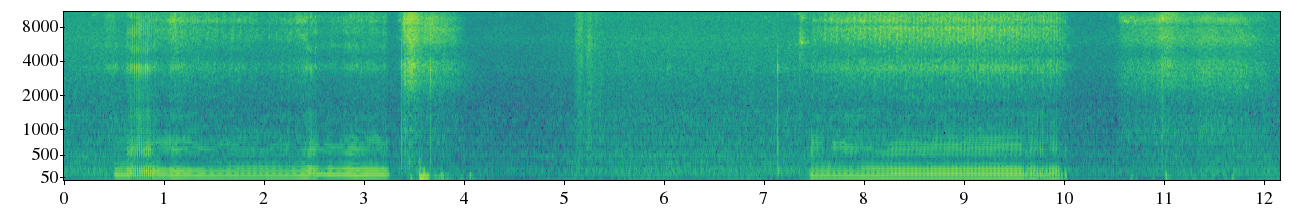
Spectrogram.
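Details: Sleeping French bulldog snoring: two drawn-out, deep droning snores about two seconds each, separated by a snort and a long quiet stretch of soft breathing.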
